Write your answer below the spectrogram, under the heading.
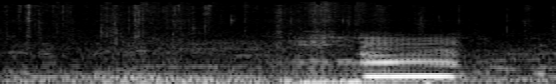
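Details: Cattle at Ambari market, Dinajpur, among dairy cows and calves on sale: a short low moo rising into a brief higher tonal bellow near the end, over a murmur of market noise.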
